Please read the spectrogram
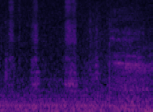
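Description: Very faint pencil strokes scratching on paper, a few light marks in the first second, over near silence.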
